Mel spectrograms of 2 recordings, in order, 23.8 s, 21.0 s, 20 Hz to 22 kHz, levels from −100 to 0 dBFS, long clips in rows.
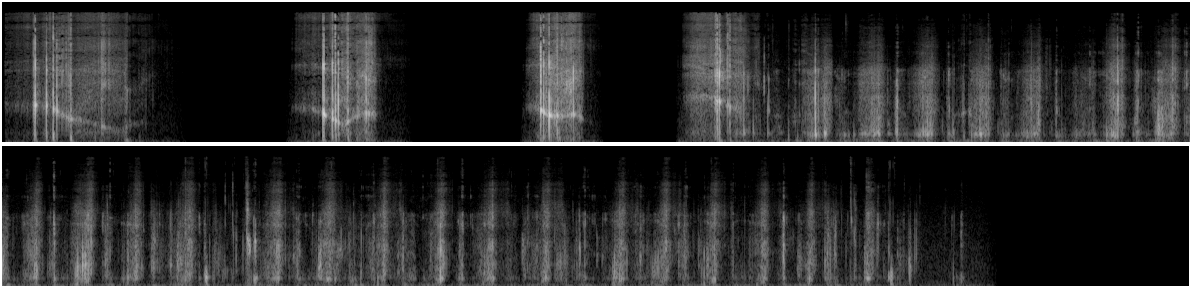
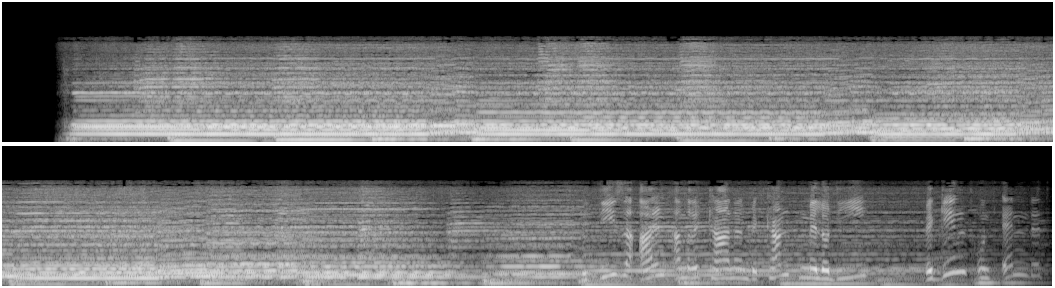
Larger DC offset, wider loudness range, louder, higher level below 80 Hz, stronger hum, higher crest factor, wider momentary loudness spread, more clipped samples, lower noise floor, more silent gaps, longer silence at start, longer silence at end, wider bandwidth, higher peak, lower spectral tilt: neither; first, 19 LU vs 9 LU; second, -33 LUFS vs -17 LUFS; second, -66 dBFS vs -42 dBFS; neither; first, 36 dB vs 14 dB; first, 25 LU vs 12 LU; neither; first, -70 dBFS vs -37 dBFS; first, 1.85-2.83 s, 4.11-5.18 s, 6.01-6.73 s vs none; second, 0.3 s vs 0.65 s; first, 2.8 s vs 0.3 s; first, 16 kHz vs 8 kHz; about the same, -2 dBFS vs -2 dBFS; second, -1 dB/octave vs -5.5 dB/octave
